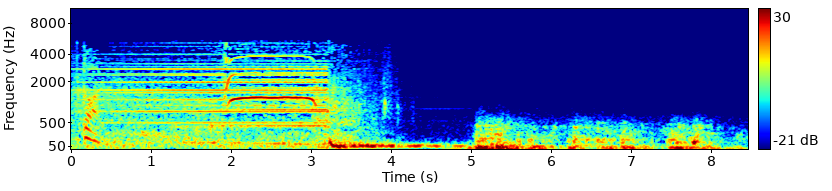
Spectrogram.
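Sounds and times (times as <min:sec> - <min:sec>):
car horn blaring: 0:00.0 - 0:03.6
car crashing into something: 0:03.0 - 0:05.9.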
